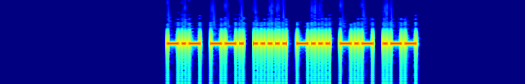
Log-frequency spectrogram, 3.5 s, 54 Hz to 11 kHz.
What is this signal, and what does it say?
Morse code, heard as a keyed tone, about 50 wpm, 700 Hz. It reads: KG5BKW
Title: USA Call Signs 50wpm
